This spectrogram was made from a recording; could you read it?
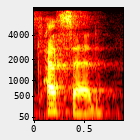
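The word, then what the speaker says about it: chesed (חסד): The word for steadfast love is the way it's pronounced is chesed. So you might hear some theologians say that sometime. Slow to anger, abounding in chesed.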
